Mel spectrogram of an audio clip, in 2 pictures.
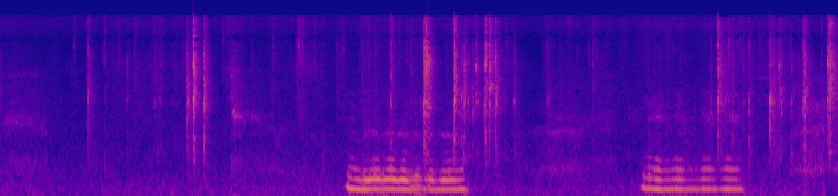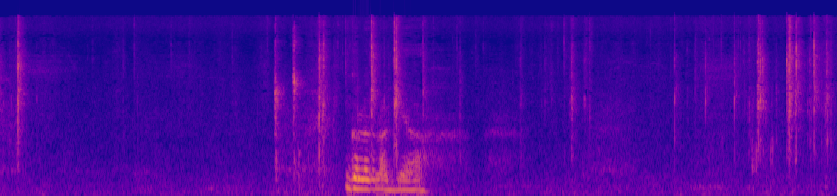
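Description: Plastic puzzle pieces click and rattle as they are twisted by hand.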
